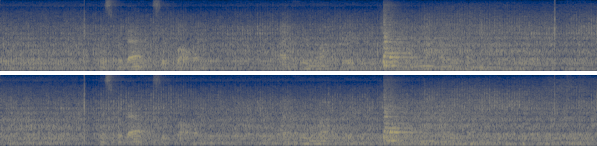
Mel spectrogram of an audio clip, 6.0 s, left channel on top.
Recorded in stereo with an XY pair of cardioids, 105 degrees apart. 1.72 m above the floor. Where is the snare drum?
55° left, 2 m.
